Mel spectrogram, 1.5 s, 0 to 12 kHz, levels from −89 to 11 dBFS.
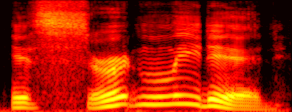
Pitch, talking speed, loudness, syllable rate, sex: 175 Hz, 125 wpm, -16 LUFS, 3.7 syllables/s, male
